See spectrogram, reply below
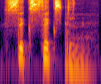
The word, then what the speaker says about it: Sixten: It's Sixten. – Come again? – Say Sixten really fast, and you'll be close enough.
